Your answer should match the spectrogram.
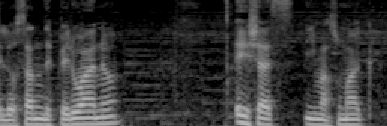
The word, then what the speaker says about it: Yma Sumac: Ima Sumac. Ima es el nombre. – Ima Sumac. – Se escribe con Yma Sumac.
